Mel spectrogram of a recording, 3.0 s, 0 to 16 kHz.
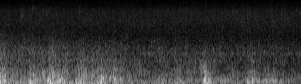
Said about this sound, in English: My experience with monsoons have always been such a marker of place for me in Phoenix. When I first moved here when I was 4, I will never forget the first like big monsoon we had. I was like terrified.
